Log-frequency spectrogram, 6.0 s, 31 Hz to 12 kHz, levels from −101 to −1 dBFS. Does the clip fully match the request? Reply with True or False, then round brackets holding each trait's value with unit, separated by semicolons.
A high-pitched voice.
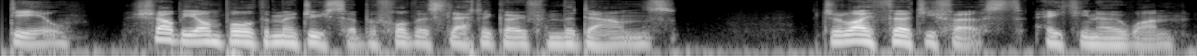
False (120 Hz)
